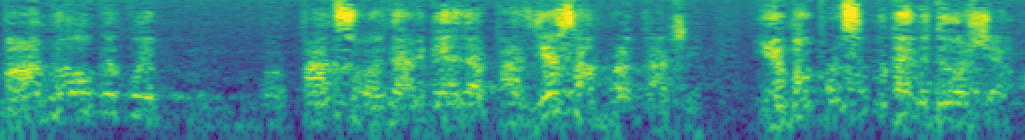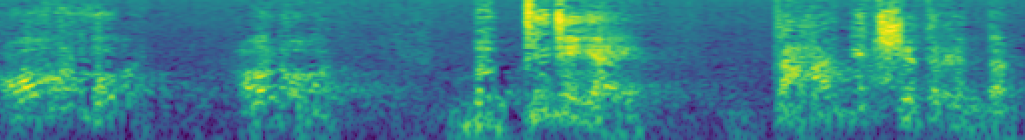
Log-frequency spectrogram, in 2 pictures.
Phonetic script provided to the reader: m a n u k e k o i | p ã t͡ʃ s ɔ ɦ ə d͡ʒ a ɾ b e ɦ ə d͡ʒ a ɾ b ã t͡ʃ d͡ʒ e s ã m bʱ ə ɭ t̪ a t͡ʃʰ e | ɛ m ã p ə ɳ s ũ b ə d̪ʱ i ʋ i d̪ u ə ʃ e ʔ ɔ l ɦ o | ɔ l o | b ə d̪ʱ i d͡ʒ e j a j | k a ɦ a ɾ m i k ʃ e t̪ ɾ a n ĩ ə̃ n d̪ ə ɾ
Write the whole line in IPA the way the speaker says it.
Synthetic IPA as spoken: m a n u k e k o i | p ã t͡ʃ s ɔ ɦ ə d͡ʒ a ɾ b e ɦ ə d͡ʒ a ɾ p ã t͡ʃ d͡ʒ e s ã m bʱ ə ɭ t̪ a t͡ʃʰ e | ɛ m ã p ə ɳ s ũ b ə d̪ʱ a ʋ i d̪ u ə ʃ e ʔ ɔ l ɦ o | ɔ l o | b ə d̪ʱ i d͡ʒ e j a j | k a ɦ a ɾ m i k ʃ e t̪ ɾ ə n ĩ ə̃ n d̪ ə ɾ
